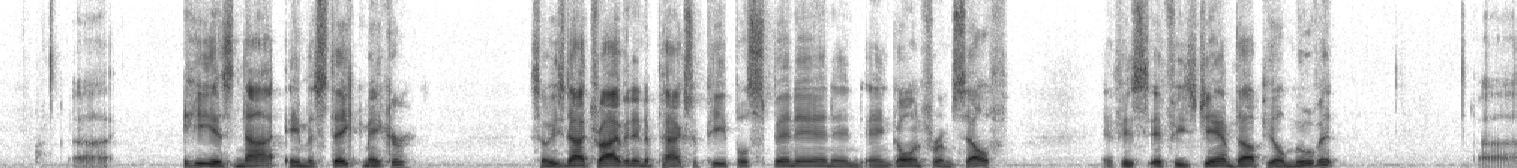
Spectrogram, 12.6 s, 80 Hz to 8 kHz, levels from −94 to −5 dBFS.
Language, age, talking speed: English, 40-59, 140 wpm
